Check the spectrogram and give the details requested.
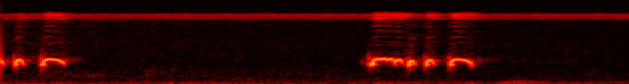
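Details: Zebra dove of local stock giving ngayer-style lure song to stir other doves into answering: the tail of one phrase, then a full quick run of four rounded cooing notes.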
